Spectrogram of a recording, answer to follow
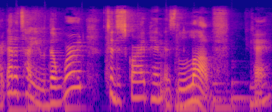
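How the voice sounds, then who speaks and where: Animated and in an American accent, a woman speaks with very wide pitch swings. Background noise is noticeable. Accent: New York accent, toned down when professional. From New York City. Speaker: podcaster. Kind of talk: storytelling monologue. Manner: enunciates carefully, professional tone.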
